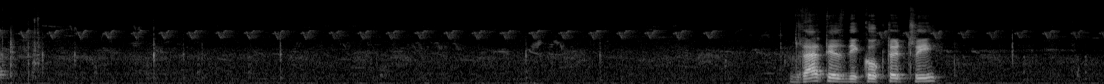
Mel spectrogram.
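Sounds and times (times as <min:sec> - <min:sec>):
faint bird calls: 0:00.0 - 0:11.0
high bird chirps: 0:00.0 - 0:11.0.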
